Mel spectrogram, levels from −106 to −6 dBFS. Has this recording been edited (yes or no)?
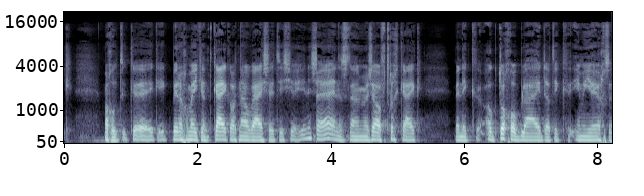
yes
